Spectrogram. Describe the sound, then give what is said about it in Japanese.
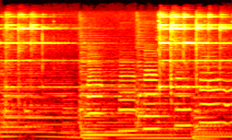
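Bright ringing from a brass tea bell, the kind once used in large English houses to signal tea time; a few clear metallic strikes follow one another, each leaving a sustained, shimmering tone that blends into the next. “ほら、いい音でしょう。これはティーベルの音。”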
